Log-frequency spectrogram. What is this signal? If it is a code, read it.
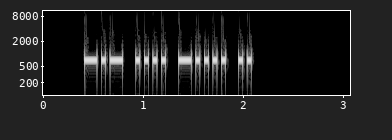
Morse code, heard as a keyed tone, about 27 wpm, 700 Hz. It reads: KH6I
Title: DXCC-100 Call Signs - 4 Characters - 28wpm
